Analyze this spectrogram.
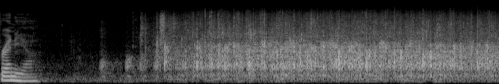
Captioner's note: applause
